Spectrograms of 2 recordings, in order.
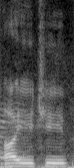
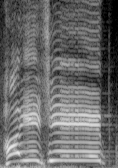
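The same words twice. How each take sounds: First: The greeting is said flatly, with little energy. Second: The greeting is said with lively energy.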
